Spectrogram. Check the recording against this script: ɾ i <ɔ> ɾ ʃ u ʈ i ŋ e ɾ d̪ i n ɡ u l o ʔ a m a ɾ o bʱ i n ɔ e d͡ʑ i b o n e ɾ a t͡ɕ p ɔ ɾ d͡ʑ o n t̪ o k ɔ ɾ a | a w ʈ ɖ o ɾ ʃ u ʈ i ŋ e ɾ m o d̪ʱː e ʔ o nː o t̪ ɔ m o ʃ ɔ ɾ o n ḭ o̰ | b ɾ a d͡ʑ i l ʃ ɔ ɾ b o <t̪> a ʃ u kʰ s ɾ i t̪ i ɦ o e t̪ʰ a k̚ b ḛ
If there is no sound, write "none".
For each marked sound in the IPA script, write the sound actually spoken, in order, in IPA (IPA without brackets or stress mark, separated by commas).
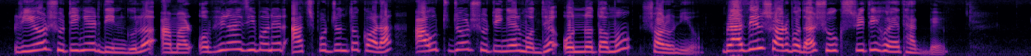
o, d̪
